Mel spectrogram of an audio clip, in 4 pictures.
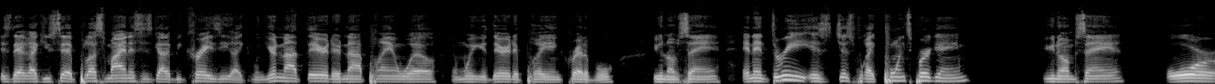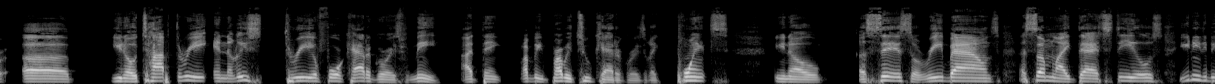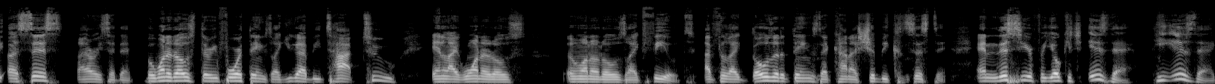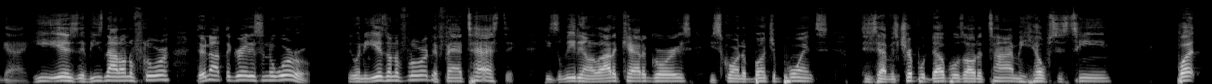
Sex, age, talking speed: male, 20-39, 230 wpm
